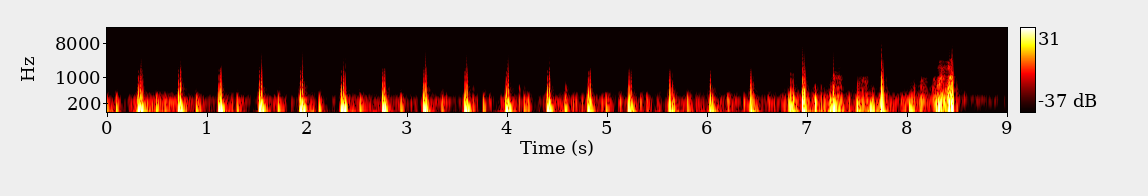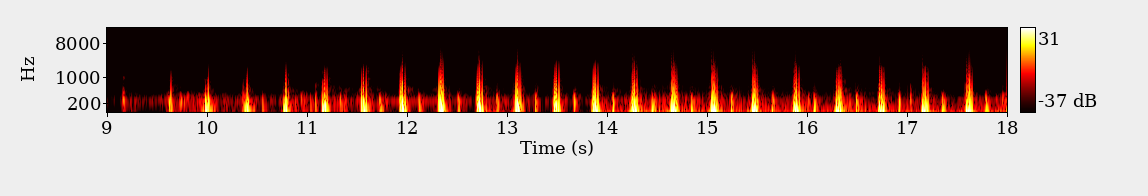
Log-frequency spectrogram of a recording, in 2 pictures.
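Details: Adult female smoking a cigarette, full heart auscultation through a stethoscope: strong, regular heartbeat thumps at roughly 70 to 75 beats a minute, a brief break and low background hum; ordinary heart sounds.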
